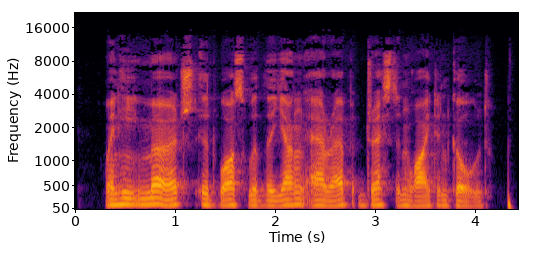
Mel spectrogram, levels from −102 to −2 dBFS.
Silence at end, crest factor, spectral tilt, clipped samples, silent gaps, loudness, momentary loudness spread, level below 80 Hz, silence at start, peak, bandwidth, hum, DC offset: 0.05 s; 18 dB; -5 dB/octave; under 0.1%; none; -26 LUFS; 7 LU; -56 dBFS; 0.3 s; -8 dBFS; 13.5 kHz; none; under 0.1%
